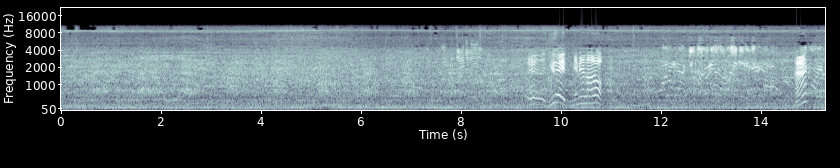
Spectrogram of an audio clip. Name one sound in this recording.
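A large crowd roars and chants in the distance outdoors.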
